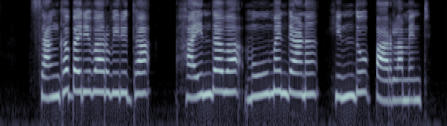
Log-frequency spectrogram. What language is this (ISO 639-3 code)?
mal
